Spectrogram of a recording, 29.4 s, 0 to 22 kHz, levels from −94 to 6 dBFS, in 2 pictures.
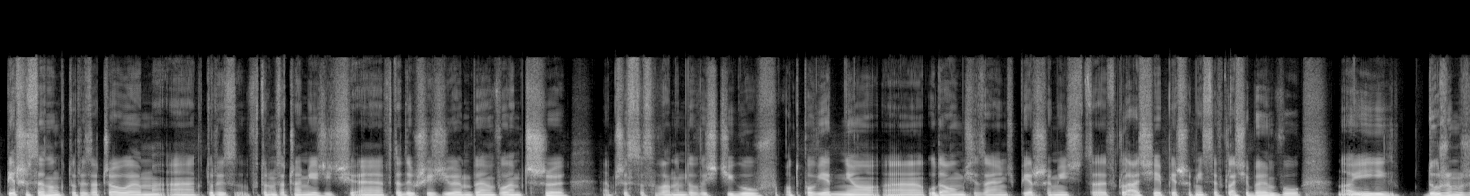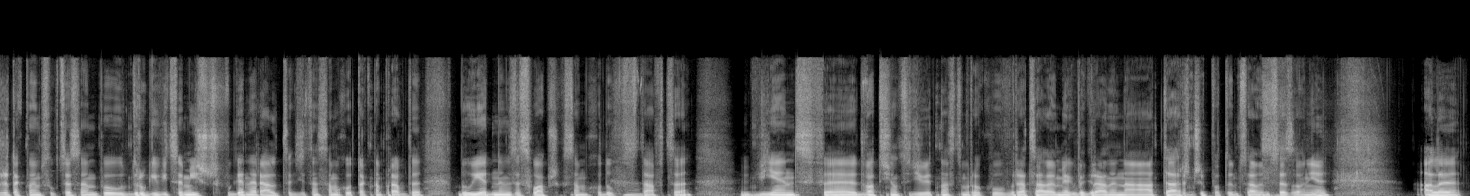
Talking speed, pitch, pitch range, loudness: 140 wpm, 95 Hz, 90-110 Hz, -13 LUFS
